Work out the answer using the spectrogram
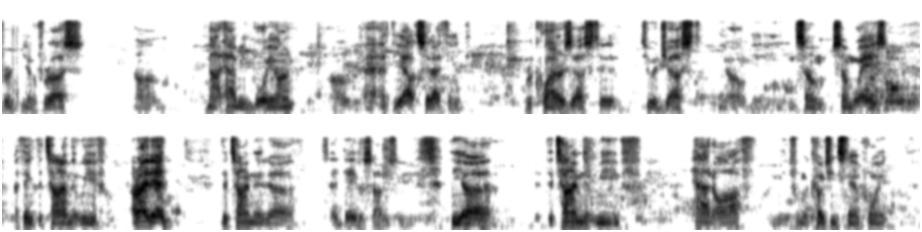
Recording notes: Spoke with local media over ZOOM from Orlando after his team's first practice.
